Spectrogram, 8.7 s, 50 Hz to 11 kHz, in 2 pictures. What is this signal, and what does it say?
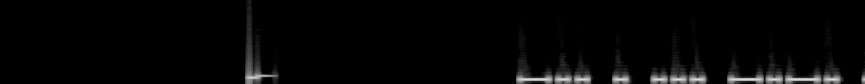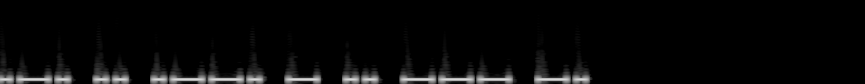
Morse code, heard as a keyed tone, about 25 wpm, 700 Hz. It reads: DESCRIPTION
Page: morse-code-ninja-practice-25wpm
